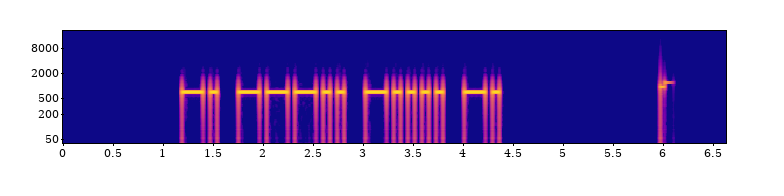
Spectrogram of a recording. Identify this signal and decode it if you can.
Morse code, heard as a keyed tone, about 17 wpm, 700 Hz. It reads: N86N
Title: Common Cut Numbers - 4-Digit 17wpm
